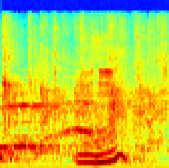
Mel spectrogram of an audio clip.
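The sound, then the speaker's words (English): An audience applauds with a steady, dense patter of clapping, while a few voices whoop and cheer over it, their calls rising and falling in pitch, cheering the announcement that the South Bay Singles are hosting their regional Elevate event. “So we can get some cheering for that.”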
